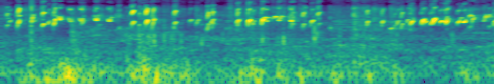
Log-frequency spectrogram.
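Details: Goldfinch chatter meant to prompt quiet goldfinches into song; rapid high twitters and buzzy chips come in quick bursts, with overlapping voices throughout.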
